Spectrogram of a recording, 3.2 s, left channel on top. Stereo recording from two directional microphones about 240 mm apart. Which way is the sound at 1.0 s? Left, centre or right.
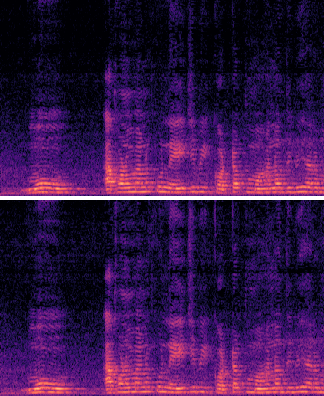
Centre.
